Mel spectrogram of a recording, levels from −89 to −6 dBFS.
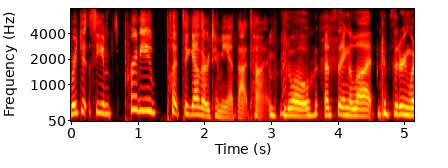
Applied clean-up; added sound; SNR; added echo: none; none; none; none.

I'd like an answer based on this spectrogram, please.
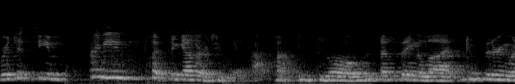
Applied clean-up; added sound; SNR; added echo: neural separator model SepFormer DNS4.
